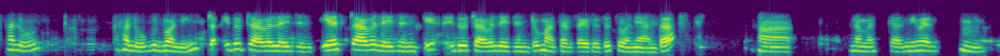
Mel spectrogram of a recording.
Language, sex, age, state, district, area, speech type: Kannada, female, 18-30, Karnataka, Belgaum, rural, conversation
